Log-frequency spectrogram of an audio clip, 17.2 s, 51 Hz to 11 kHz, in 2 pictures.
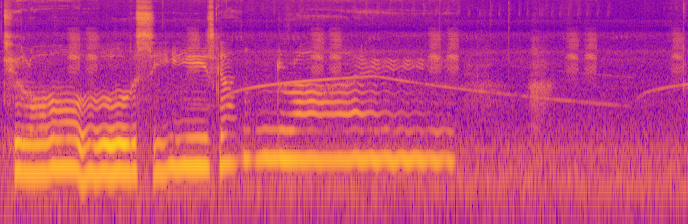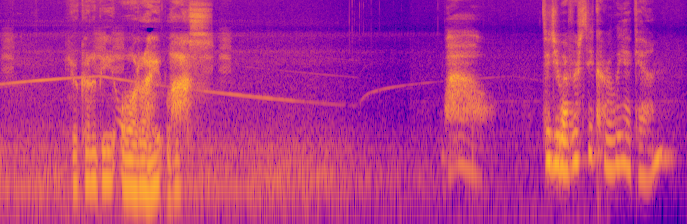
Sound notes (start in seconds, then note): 5.6 sirens blaring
